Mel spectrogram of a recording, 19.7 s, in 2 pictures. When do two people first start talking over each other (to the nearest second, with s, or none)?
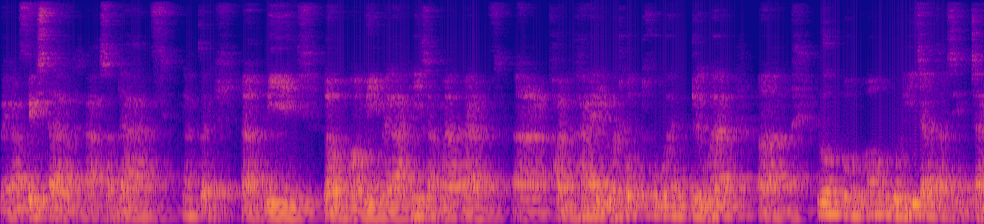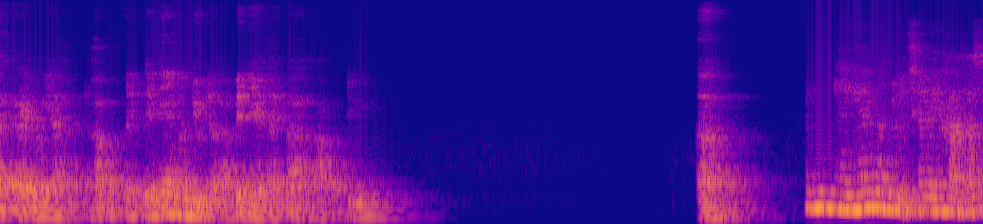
none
